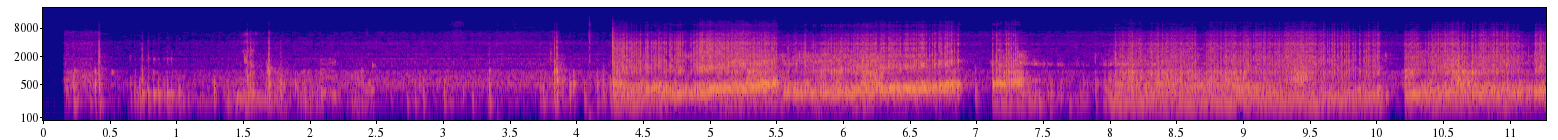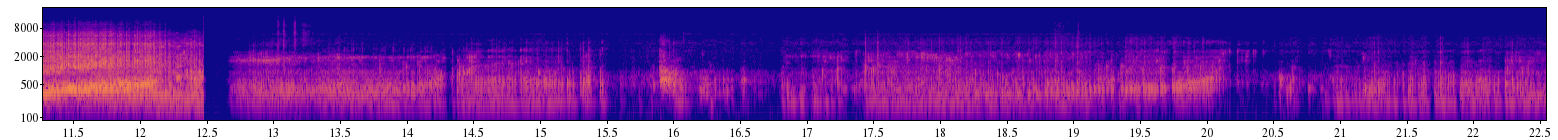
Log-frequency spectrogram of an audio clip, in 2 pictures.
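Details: Irregular rumbling and gurgling abdominal sounds, normal stomach growling from gas and fluid moving through the gut (borborygmi).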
